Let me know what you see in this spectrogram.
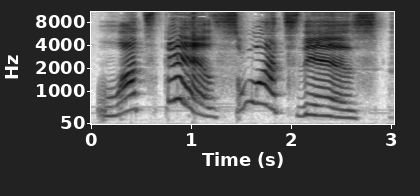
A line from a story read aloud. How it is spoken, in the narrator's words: screeched the monkey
